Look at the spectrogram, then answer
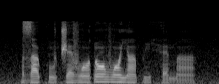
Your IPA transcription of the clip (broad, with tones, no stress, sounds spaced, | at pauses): z a˧ kʷ ũ˨ t͡ʃ ɛ˧ v ɔ̃˧ ɗ ɔ̃˦ v ɔ̃˦ j ã˧ p i˨ h ɛ˨ m ã˨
